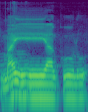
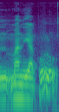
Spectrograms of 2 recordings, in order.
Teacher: Ya, jadi mai yakulu. Ya, nunnya dihilangkan karena dimasukkan kepada Ya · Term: idgham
